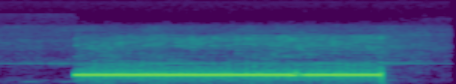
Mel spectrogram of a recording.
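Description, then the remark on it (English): A single steady telephone tone sounds clearly for about two seconds, loud, with a tiny hiccup near the end before it cuts off abruptly. No one speaks. “When the phone rings, let's try again.”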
